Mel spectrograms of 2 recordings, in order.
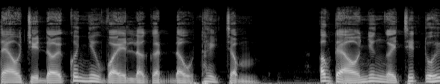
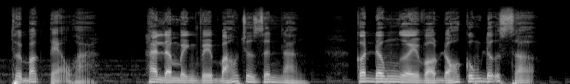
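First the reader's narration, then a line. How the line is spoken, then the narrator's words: Trembling, fearful voice. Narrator (Vietnamese): Bà run rẩy nói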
